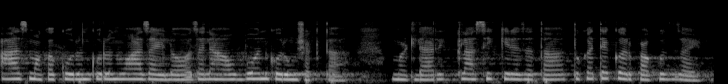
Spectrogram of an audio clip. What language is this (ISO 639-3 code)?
kok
